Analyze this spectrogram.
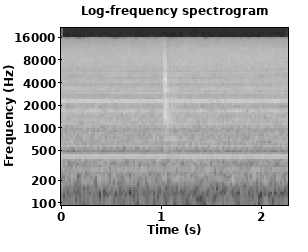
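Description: A metal tow hanger clanks once against the lift.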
